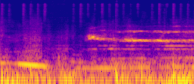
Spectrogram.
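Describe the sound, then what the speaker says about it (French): Car tires screeching on asphalt under hard braking near roadwork cones, a loud close squeal that rises and holds as the car skids, with engine rumble beneath. "les pneus hurlaient sur l'asphalte"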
